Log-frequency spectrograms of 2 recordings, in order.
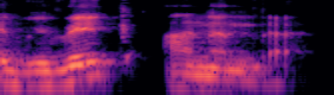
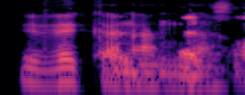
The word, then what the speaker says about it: Vivekananda: So yeah, I will put that name in the transcript of the of this podcast, The Complete Works of, not sure how I know how to pronounce it, Vivekananda. – Yeah, you can say Vivekananda. Yeah, Vivekananda. – That's how you do it.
